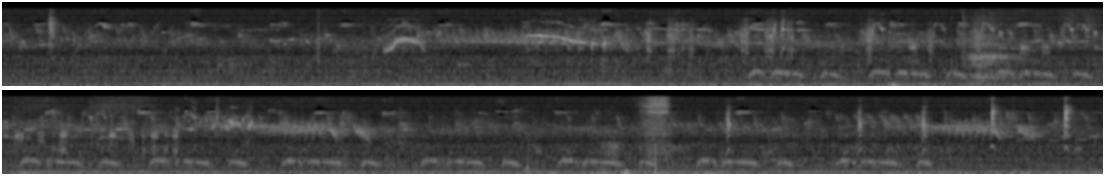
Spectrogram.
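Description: Wild birds calling, with high chirps and whistles throughout. From about a third of the way in, one bird gives a steady series of low hoots, a little under two a second, for most of the rest.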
